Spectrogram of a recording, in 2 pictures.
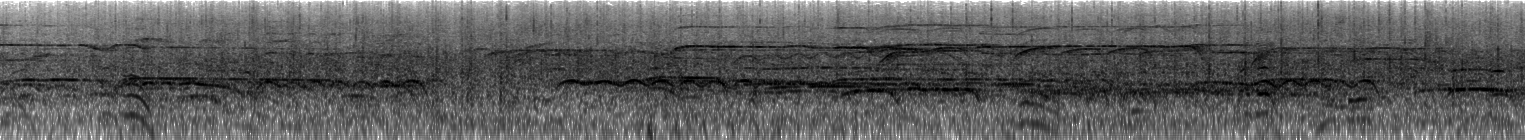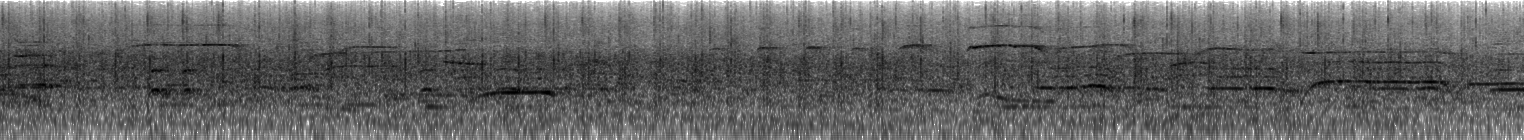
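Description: Concert audience applauding and cheering at the end of a show, with many voices shouting over the clapping. The cheering is fullest in the middle and eases slightly toward the end.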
